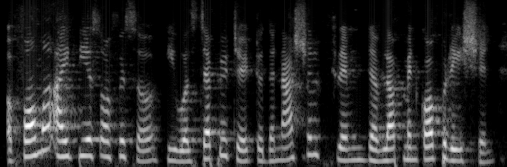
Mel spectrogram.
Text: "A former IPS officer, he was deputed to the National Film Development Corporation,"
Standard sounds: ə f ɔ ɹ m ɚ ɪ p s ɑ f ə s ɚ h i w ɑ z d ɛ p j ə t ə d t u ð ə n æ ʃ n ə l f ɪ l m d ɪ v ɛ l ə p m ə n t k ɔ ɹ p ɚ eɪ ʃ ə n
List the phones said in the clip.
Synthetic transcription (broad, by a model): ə f ɔ ɹ m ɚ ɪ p s ɑ f ə s ɚ h i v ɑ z d ɛ p j ə t ə d t u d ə n æ ʃ n ə l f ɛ m d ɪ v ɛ l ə p m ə n t k ɔ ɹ p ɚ eɪ ʃ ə n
